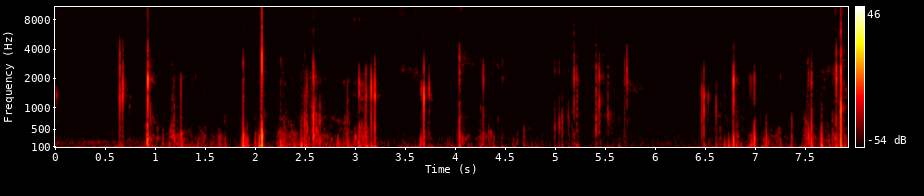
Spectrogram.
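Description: Long nails tap and scratch the red plastic cap and body of a small labeled plastic condiment bottle. Quiet, irregular clicks and scratchy taps come with soft low thumps and a few sharper, brighter ticks. The hits are dry and die away almost at once.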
